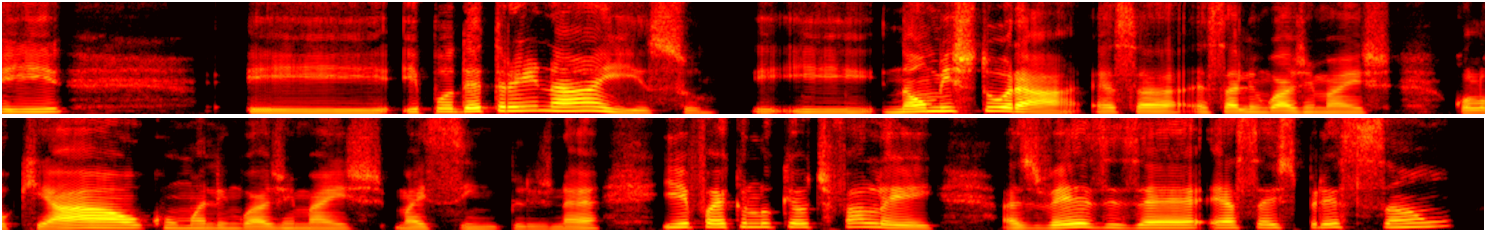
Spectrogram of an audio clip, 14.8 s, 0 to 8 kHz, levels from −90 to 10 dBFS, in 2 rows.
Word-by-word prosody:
e 190 +3 -3 0.9
e 165 -1 -7
e 195 - -5
poder 225 +3 +2
treinar 280 +1 +5
isso, 150 -5 -7 0.2
e 170 -2 -10
e - - -33
não 210 +6 +5
misturar 255 - +4
essa 170 -1 -1
essa 170 +1 -1
linguagem 170 -1 -1
mais 160 -1 -6 0.3
coloquial 185 +6 +5
com 195 - -12
uma 180 -1 -7
linguagem 165 -1 -6
mais 155 -1 -7
mais 165 -1 -7
simples, 145 -1 -13
né. 160 +4 -4 0.3
E 240 - -3
aí 250 - +3
foi 250 0 +2
aquilo 260 0 -4
que 260 - -3
eu 250 - -2
te - - -8
falei, 215 -10 -2 0.3
às 175 0 -6
vezes, 215 0 0
eh, 205 +1 +3
essa 215 +1 -1
expressão 245 +6 -4
180 Hz, 140 wpm, -21 LUFS, 165-235 Hz, 0.9 s, treinar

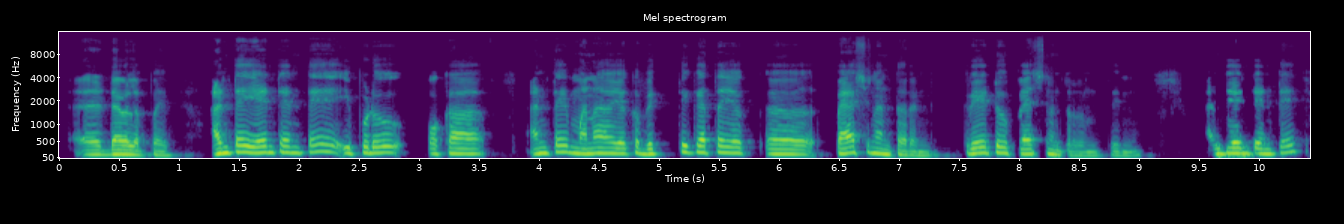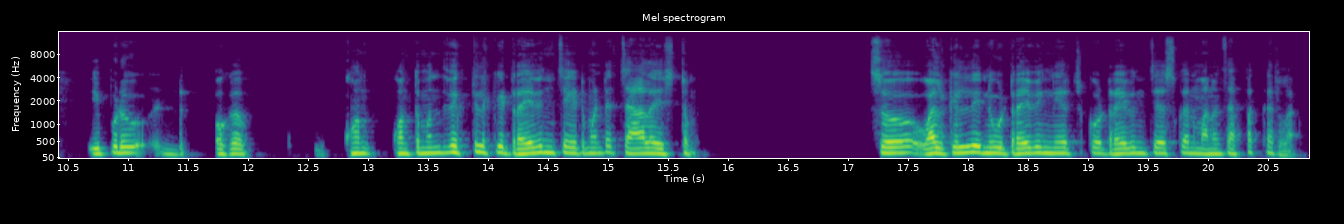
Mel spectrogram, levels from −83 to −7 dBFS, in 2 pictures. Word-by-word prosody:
ఆ! - - -5 0.2
డెవలపయ్యింది. 115 -6 0 0.3
అంటే 165 +5 +3 0.2
ఏంటంటే 180 +1 -1 0.3
ఇప్పుడు 165 +3 -1 0.5
ఒక 140 - -11 0.7
అంటే 160 +5 0 0.2
మన 145 - +2 0.2
యొక్క 150 +2 -2
వ్యక్తిగత 175 +7 -1 0.2
యొక్క 165 -1 -6 0.6
ప్యాషన్ 165 +2 +1
అంటారండి. 105 -6 -4 0.3
క్రియేటివ్ 160 +2 +1
ప్యాషన్ 135 +1 -1
అంటారండి 95 -4 -8
దీన్ని. 100 0 -10 0.6
అంటే, 140 +2 -1
ఏంటంటే 150 +2 -1 0.5
ఇప్పుడు 170 +4 +2 0.4
డ - - -14 0.4
ఒక 140 - -3 1.0
కొం 155 0 +3 0.3
కొంతమంది 160 +2 +1
వ్యక్తులకి 180 0 +2
డ్రైవింగ్ 165 +4 +4
చేయడమంటే 160 +1 0
చాలా 155 +1 +4
ఇష్టం. 140 0 -6 1.5
సో, 170 - +3 0.3
వాళ్ళకెళ్లి 165 +4 +5
నువ్వు 160 -2 +3
డ్రైవింగ్ 160 +2 +3
నేర్చుకో 160 +1 -2
డ్రైవింగ్ 150 +1 +1
చేసుకో 155 +2 -1
అని 155 - -1
మనం 145 +1 +1
చెప్పక్కర్లా. 140 -4 -6
155 Hz, 110 wpm, -22 LUFS, 140-165 Hz, 1.5 s, వాళ్ళకెళ్లి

